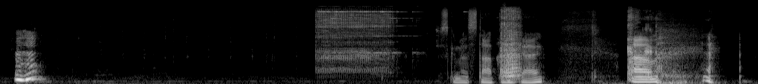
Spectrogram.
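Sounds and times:
clock ticking: 0.0 - 5.6, 6.3 - 7.5
speech: 0.1 - 0.4, 4.7 - 7.2
clock alarm bell ringing: 3.2 - 4.3.

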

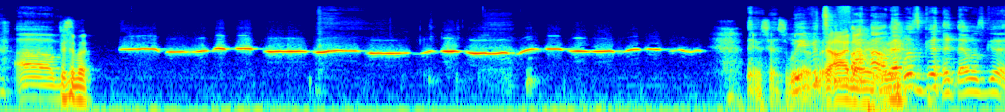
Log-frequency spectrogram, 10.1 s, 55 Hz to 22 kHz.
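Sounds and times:
speech: 0.5 - 1.0, 7.5 - 10.0
person whistling a melody: 1.2 - 7.1.

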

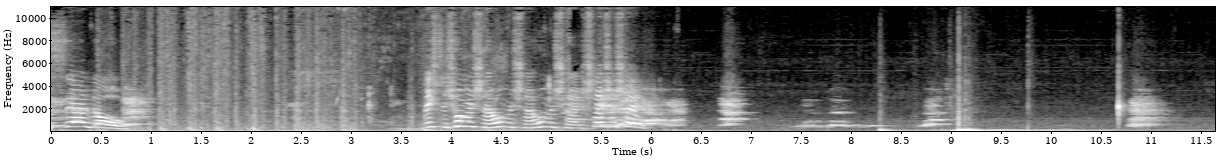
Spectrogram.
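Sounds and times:
speech: 0.4 - 1.0, 3.8 - 6.3
dog barking: 0.7 - 1.1, 5.5 - 9.0, 10.8 - 11.2
low rumbling background: 8.4 - 10.7.

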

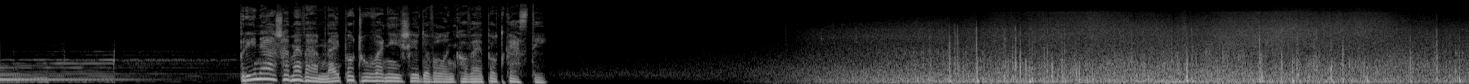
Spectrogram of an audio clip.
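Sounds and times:
speech: 2.4 - 5.6
sea waves washing in: 7.2 - 14.6
seaside wind roaring across the microphone: 7.6 - 14.6.

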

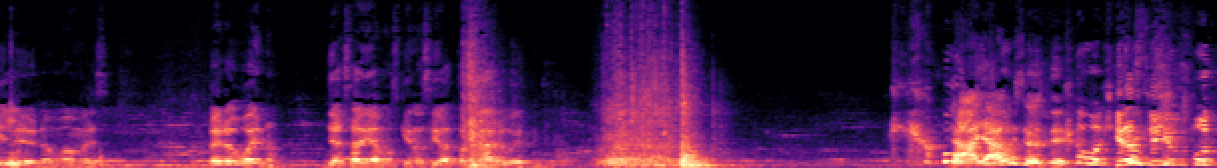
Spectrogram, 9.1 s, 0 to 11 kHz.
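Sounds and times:
speech: 0.0 - 4.8, 7.1 - 9.1
faint murmur: 0.0 - 9.1
door swinging shut and latching: 3.4 - 5.6.

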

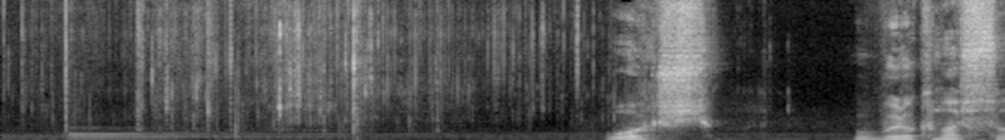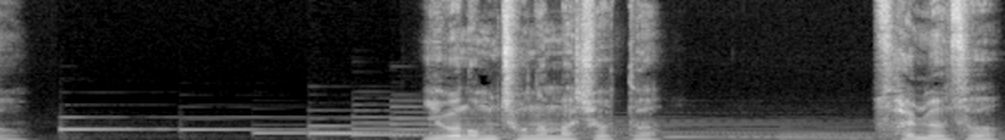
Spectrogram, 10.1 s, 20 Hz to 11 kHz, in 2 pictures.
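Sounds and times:
biting into beef jerky: 0.0 - 4.0
speech: 3.0 - 3.6, 4.3 - 5.2, 7.1 - 8.4, 9.5 - 10.0.

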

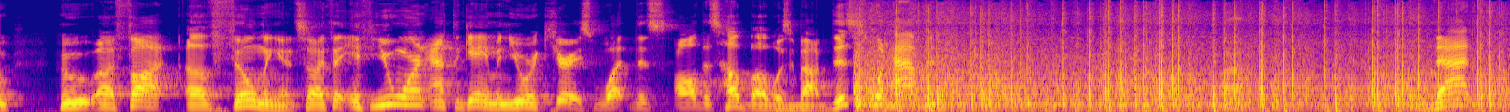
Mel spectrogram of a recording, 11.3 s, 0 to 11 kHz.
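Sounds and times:
speech: 0.0 - 7.4, 10.8 - 11.2
firework bangs and crackles: 6.4 - 11.3.

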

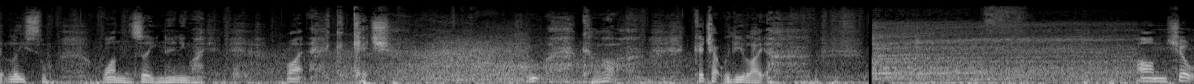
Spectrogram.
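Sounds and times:
speech: 0.0 - 4.3, 5.3 - 8.0, 11.4 - 11.9
train rumbling past a railway station shelter: 3.4 - 7.0, 8.7 - 11.9.

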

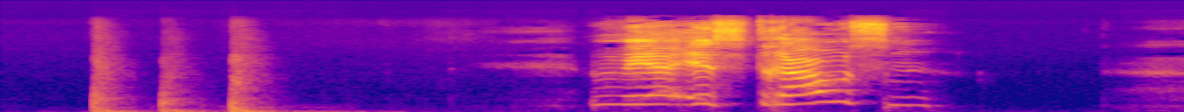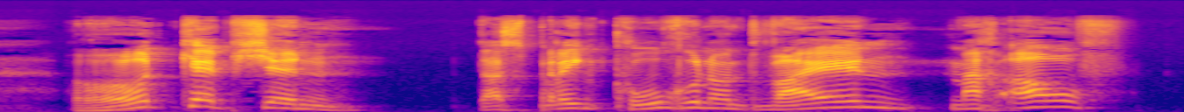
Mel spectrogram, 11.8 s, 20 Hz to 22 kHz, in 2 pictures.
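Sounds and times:
firm knocking on a wooden door: 0.4 - 1.7
speech: 3.0 - 4.8, 6.3 - 7.7, 8.3 - 11.6.

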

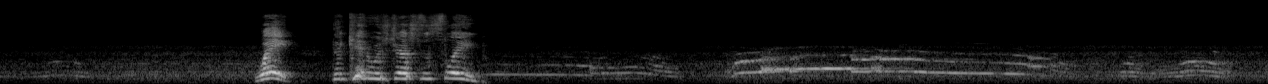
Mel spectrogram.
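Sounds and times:
speech: 2.6 - 4.9
dog howling: 4.9 - 12.4.

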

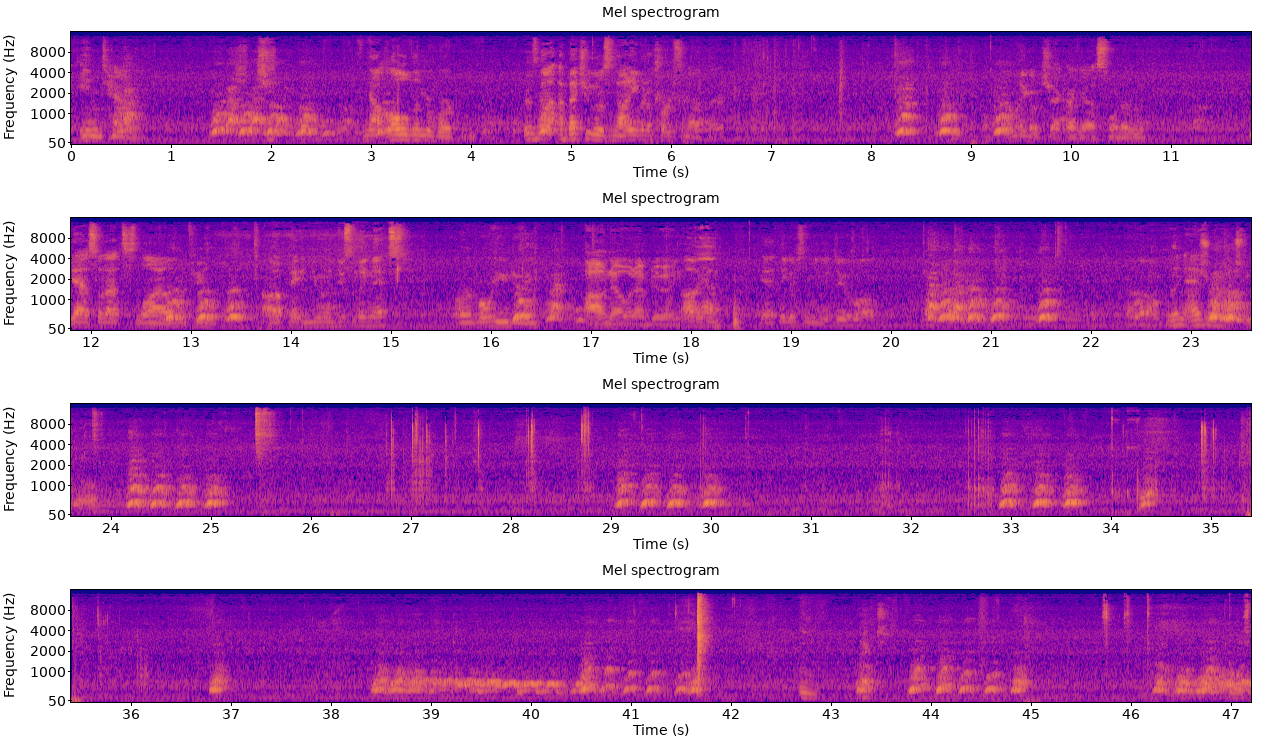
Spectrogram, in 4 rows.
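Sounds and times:
steady low hum: 0.0 - 47.1
speech: 0.1 - 0.8, 1.4 - 6.7, 9.6 - 10.9, 11.8 - 21.8, 22.5 - 24.6
dogs barking: 0.4 - 4.8, 8.2 - 9.7, 11.2 - 11.6, 12.6 - 13.8, 16.2 - 17.0, 19.6 - 25.4, 28.9 - 30.5, 32.7 - 34.7, 36.7 - 37.2, 38.3 - 41.8, 43.2 - 45.2, 46.2 - 47.1.

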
